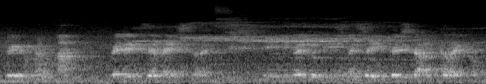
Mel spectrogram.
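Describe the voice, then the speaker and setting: A man making a formal train station loudspeaker announcement in clipped, evenly spaced phrases, heard as a recording on a railway platform. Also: moderate pace. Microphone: camera far from the loudspeaker. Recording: echoey loudspeaker from far off, train noise. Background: loud trains and station bustle.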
